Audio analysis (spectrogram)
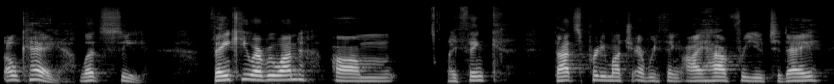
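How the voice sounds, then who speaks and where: Sniffling now and then, a man with a slightly high, a bit bright but steady voice rambles through his monthly home-desk live stream. His casual chat is slow and loose, full of fillers and false starts.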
